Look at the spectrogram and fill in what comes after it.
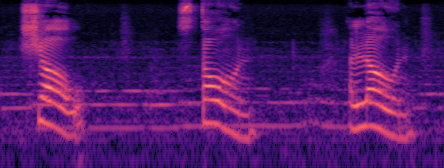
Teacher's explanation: your mouth will start on the position of the earth sound and then close a little and become more rounded as you finish on the position of the o or u sound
